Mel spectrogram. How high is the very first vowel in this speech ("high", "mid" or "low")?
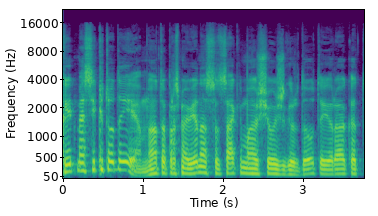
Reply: low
